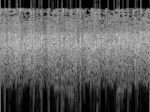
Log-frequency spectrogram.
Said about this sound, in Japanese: はい皆さん拍手をお願いいたします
